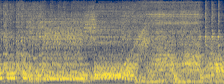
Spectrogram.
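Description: Loud, dense live noise music: held droning tones over a harsh noisy wash, with a sweep rising in pitch about two and a half seconds in, followed by a low drone.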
